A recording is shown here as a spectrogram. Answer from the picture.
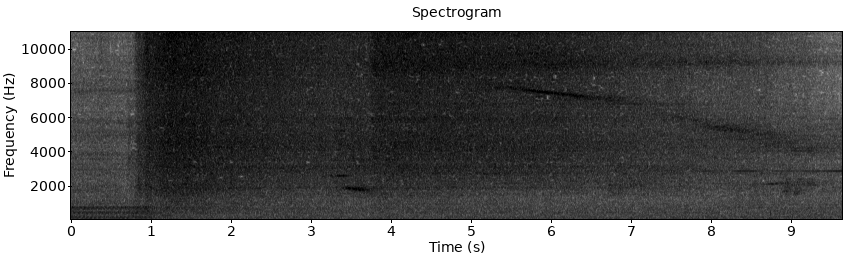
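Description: Running noise inside a Keikyu 1500-series electric train car with Mitsubishi IGBT-VVVF control. The motor hum stops about a second in and a loud hiss rushes in for a few seconds. After that a steady rush of wheels on rail eases slightly, with faint high tones gliding down.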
